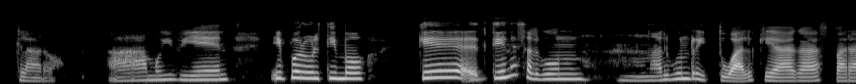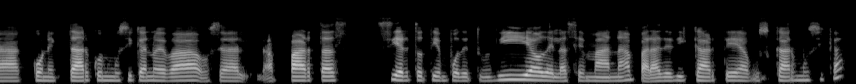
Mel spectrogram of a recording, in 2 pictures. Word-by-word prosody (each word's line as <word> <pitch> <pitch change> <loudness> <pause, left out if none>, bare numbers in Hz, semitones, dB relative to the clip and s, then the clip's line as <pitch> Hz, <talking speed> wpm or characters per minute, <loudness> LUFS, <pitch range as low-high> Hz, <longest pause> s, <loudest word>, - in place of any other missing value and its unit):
Claro, 160 -4 -9 0.5
ah, 185 +3 -4
muy 210 +2 -3
bien. 215 +1 0 0.4
Y 290 - +3
por 305 +2 +5
último, 270 -1 +4 0.5
¿qué, 315 +2 +6
eh, - - -10
tienes 320 +8 +3
algún, 245 -2 +1 0.4
mm, 185 -1 -11
algún 230 +8 0
ritual 190 - +1
que 180 -2 -3
hagas 170 +2 0
para 160 0 -2
conectar 175 0 +1
con 190 -1 -6
música 185 +1 -4
nueva? 180 +1 +1
O 150 - -13
sea, 165 -1 -3 0.3
ah, - - -5
¿apartas 185 0 +2 0.2
cierto 195 -3 -1
tiempo 185 -2 -5
de 175 0 -6
tu 170 0 -13
día 215 +1 +2
o - - +3
de 180 -2 +1
la 165 0 -3
semana 175 +3 -3
para 160 -8 0
dedicarte 180 +1 -3
a 170 - -3
buscar 180 +2 -3
música? 210 - -8
190 Hz, 135 wpm, -22 LUFS, 175-225 Hz, 0.5 s, qué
